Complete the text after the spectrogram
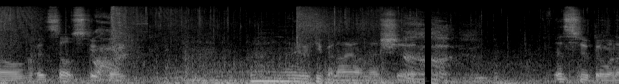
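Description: Sparks crackle and fizz.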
